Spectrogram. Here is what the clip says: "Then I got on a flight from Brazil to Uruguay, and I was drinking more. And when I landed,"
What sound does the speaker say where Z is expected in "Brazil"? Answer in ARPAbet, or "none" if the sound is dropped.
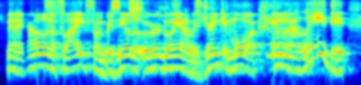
Z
